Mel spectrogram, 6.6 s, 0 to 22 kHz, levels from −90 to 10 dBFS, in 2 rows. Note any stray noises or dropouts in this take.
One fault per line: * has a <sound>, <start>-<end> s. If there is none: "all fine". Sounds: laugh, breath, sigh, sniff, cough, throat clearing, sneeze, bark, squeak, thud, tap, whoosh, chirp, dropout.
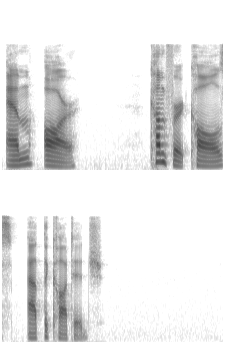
all fine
